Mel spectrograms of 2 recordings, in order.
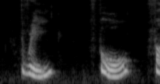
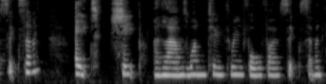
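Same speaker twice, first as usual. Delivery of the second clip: ordinary delivery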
